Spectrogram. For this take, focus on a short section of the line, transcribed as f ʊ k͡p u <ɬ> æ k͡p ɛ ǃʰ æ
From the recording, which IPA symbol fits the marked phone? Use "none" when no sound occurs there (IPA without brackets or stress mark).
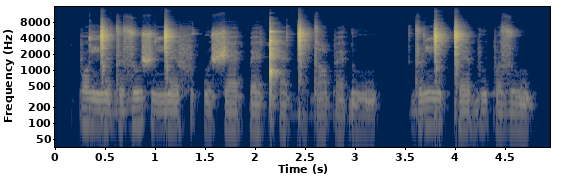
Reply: ʃ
